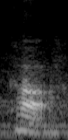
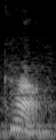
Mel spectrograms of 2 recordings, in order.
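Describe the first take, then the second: First: It is said in an Australian accent. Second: It is said in a British accent. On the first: "In Australian" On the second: "in British, we could uh, pronounce it as ka"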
